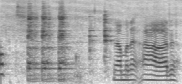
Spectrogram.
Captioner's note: spoon clanging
